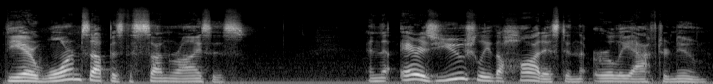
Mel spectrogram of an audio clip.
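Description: Guy teacher doing a kids read along, kinda high voice, explains stuff simply. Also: lively intonation, measured pace. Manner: clear, simple explaining addressed to young children. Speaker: primary school teacher. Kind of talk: children's read-aloud lesson.

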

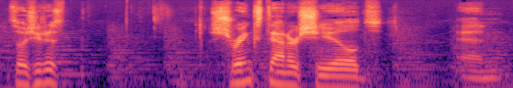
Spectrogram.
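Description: A man's voice: lowish voice, slow, over music. Man narrating casually as game master. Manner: casual, conversational. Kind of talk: improvised narration of a tabletop game. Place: small room, players around a table. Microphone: microphone on the table in front of him.

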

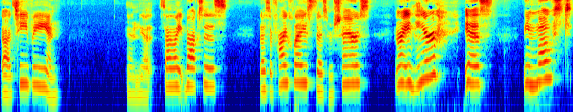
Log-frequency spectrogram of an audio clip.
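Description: A high-pitched woman speaks very slowly, pausing often and filling the gaps with "uh" and "um" as she names things one by one. She is filming a home tour on a handheld phone while walking through the rooms of a house. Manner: halting, many fillers, lists items one by one. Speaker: vlogger giving a home tour. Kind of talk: casual home tour narration. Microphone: handheld phone camera, filming while walking.

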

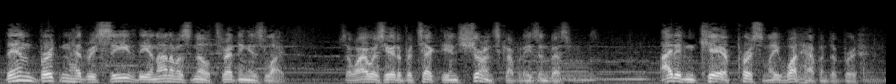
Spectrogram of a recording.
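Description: A man's voice: fairly low pitch, big pitch swings, fairly quick. A man acting a tough, cynical American insurance investigator in 1950s radio style, clipped and sardonic. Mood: dry narrating. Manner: clipped, sardonic, hard-boiled. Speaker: lead actor and narrator. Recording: muffled old radio recording with music.

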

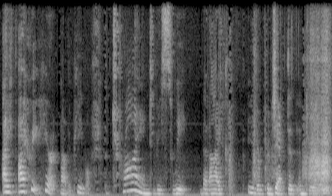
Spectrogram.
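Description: A woman's voice: lowish voice, sing-song, moderate pace. A woman speaking frankly and informally as a participant in a group seminar discussion. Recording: echoey room with faint noise.

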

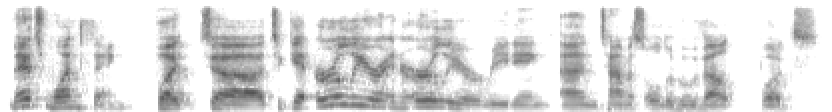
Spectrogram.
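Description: A man hosting a book channel interview, enthusiastic and halting, full of fillers and restarts. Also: mid-range voice, lively intonation. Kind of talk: casual interview conversation.

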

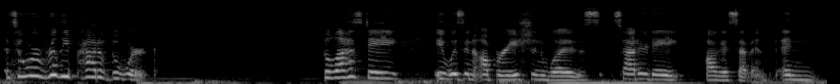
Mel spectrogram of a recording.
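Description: Woman playing an earnest young organizer, higher-pitched. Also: close to an everyday voice. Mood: serious, proud. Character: earnest young female community fridge organizer. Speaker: actor in a dramatized monologue. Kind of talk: dramatized first-person narrative, conversational. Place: indoors, plain room.

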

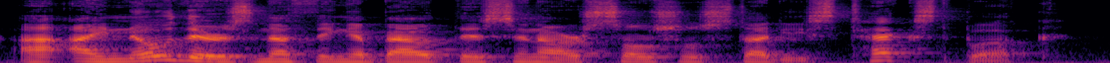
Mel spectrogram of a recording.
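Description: A man's voice: mid-range voice, animated, normal speed, sharp tone. A man voicing a flustered, disapproving female schoolteacher in a storybook, with a hesitant stammer. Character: flustered, disapproving female social studies teacher.

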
